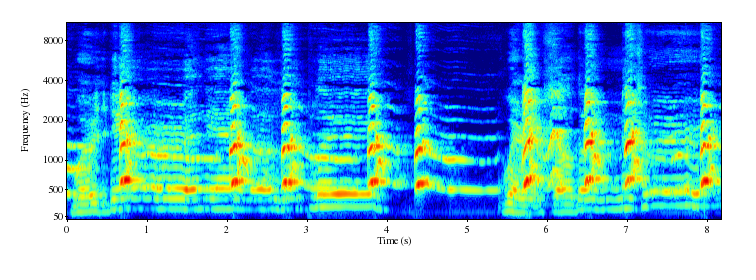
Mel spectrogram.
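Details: Singing Scottish Terrier, a little pet dog called Oliver, howls in long wavering tones broken into repeated rising yowls, while a person's voice hums and sings along low beneath the dog's notes.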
